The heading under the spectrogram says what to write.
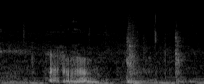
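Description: A door opening as a man comes in, with a few soft knocks and clunks spread across a couple of seconds, at low volume over a faint background murmur.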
